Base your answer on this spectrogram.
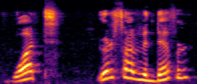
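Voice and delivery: high, loud incredulous question; stunned disbelief. Retold or imitated. Friend finds out who his father is, stunned disbelief. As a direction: squeal it in shock. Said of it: "it's like".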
